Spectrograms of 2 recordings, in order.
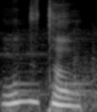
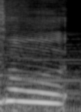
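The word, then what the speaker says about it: Ubtao: and he goes, "It is the symbol of Unto." As do you if you should spell know that? what that is. It is spelled U-B-T-A-O.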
